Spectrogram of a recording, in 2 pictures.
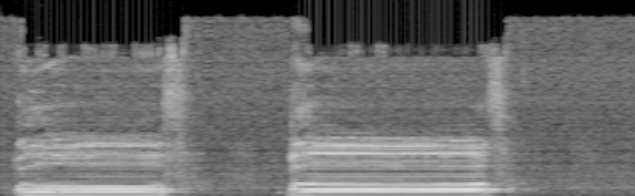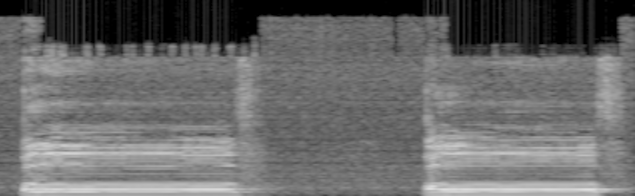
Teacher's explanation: زبان کی جڑ اور اوپر کے تالو سے قوف ادا ہوتا ہے. تو جو ہماری چھوٹی زبان ہے نا، جو تالو ہے نا، وہ تھوڑا سا اوپر اٹھے گا جب ہم یہ پڑھیں گے.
